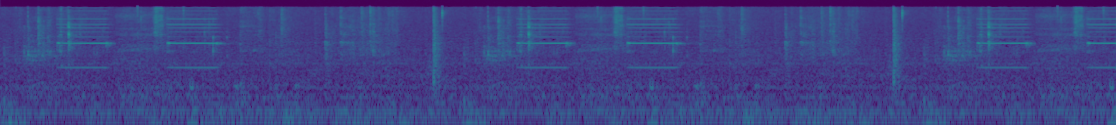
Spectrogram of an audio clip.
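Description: Pairs of short, sharp high beeps repeat about every four to five seconds over a faint room hum: the NAS is sounding a drive warning. Cause suspected, not confirmed.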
